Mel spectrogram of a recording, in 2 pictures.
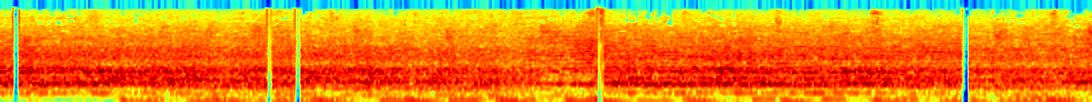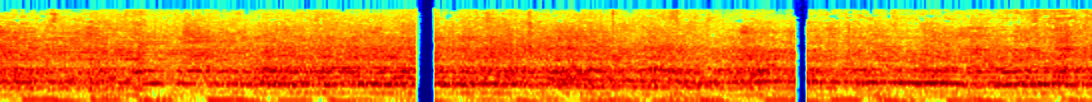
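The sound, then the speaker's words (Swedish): A dense crowd of AC Milan football fans in Milan, celebrating the Scudetto, chants and cheers continuously while following the team's open bus and hailing coach Stefano Pioli, voices blending into a loud, rhythmic roar with repeated sung phrases, briefly cutting out twice near the end. “Och i Milano lät det så här när fansen följde Milans buss och hyllade tränaren Stefano Pioli.”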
